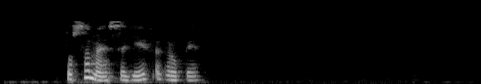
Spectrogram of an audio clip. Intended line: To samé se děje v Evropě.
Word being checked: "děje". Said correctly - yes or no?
yes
